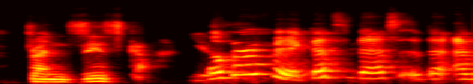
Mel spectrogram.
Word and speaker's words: Franziska: participants uh thank you friends francisco your name is pronounced franziska oh perfect that's that's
